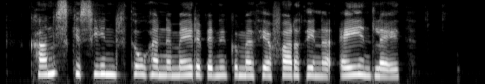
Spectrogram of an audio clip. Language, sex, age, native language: Icelandic, female, 40-49, Icelandic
